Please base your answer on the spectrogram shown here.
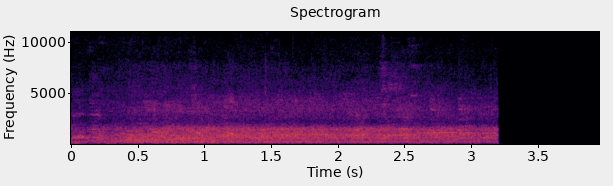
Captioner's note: laughter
